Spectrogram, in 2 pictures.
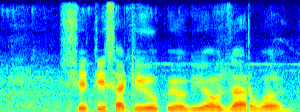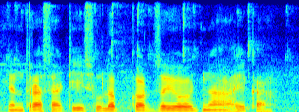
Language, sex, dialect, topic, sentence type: Marathi, male, Northern Konkan, agriculture, question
